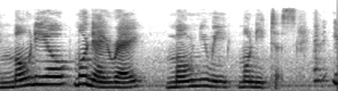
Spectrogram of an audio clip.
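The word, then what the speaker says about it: monēre: to stress that long e I like to pronounce it Monet ray so I say Moneo Monet ray mo nuit Monique tiss you know it kind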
